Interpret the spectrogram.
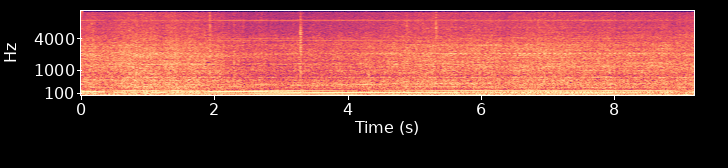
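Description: Isuzu Panther's engine running while the car drives along, heard from inside the cabin: a steady low drone over road noise.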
